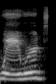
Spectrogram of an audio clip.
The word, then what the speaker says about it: Wheyward: So it's called Wayward Spirit, and it's spelled Wheyward, spirit, just like you would expect. And it's because it's a more sippable and sustainable specialty spirit actually made from whey.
